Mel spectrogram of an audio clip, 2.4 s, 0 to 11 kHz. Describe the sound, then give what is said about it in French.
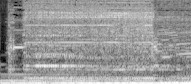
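A 3D printer running, giving off a steady mechanical hum with a faint whining motor tone that holds constant throughout, with no voices. “Alors comment ça s'imprime concrètement, une arme en 3D Alors déjà, il faut une imprimante 3D.”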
